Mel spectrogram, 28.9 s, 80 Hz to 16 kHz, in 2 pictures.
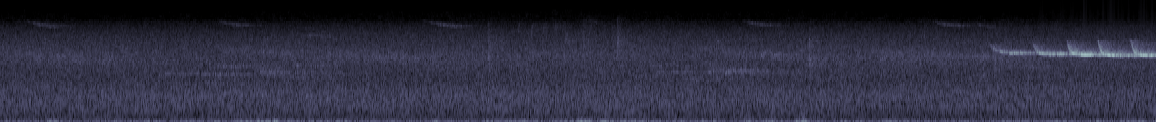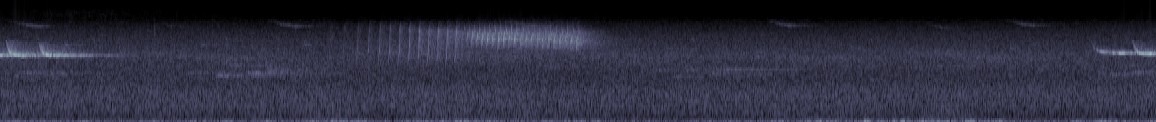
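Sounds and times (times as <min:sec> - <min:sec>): background hiss: 0:00.0 - 0:28.9.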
